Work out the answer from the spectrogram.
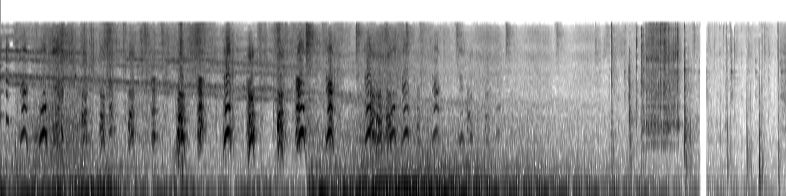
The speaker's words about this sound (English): Bring in the dogs!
